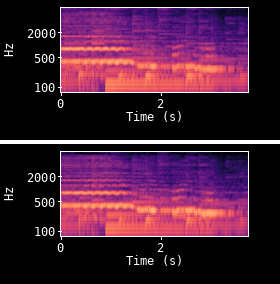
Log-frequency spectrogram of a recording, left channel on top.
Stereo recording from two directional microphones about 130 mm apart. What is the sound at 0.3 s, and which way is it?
Music, 70° right (ahead or behind).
